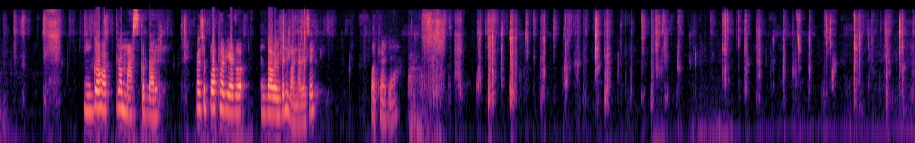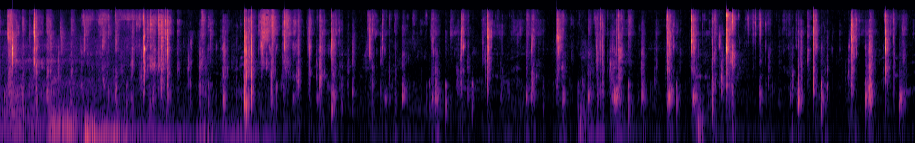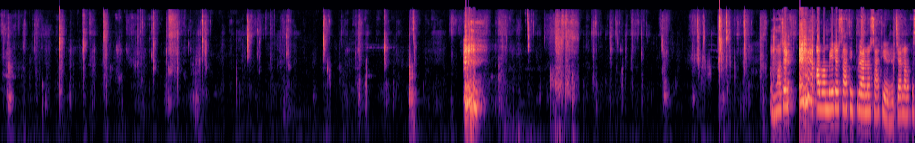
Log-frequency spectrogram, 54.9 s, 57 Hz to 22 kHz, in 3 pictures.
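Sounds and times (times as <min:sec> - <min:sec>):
crunchy bites and chewing: 0:08.2 - 0:45.8, 0:46.4 - 0:52.0
low rumble: 0:19.4 - 0:20.9.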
